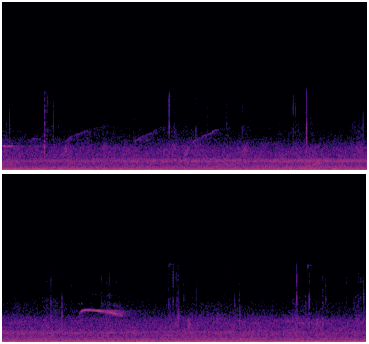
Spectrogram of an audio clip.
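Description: Outdoor walking ambience: faint footsteps on a paved trail over a steady low rumble, with a few short bird chirps in the first couple of seconds and one more about halfway through.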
